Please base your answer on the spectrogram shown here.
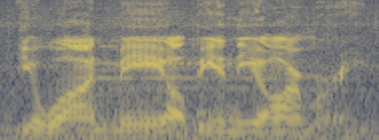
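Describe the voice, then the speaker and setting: An actor playing a wry, laconic, weary marine sergeant in a video game cutscene. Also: male voice, fairly low pitch, quick pace, lightly acted. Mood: grim, resigned. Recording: loud music under dialogue.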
